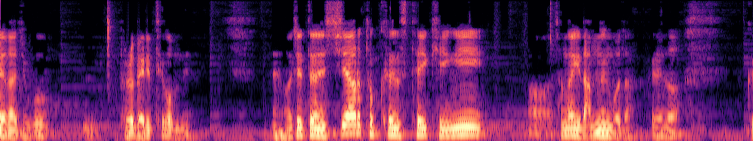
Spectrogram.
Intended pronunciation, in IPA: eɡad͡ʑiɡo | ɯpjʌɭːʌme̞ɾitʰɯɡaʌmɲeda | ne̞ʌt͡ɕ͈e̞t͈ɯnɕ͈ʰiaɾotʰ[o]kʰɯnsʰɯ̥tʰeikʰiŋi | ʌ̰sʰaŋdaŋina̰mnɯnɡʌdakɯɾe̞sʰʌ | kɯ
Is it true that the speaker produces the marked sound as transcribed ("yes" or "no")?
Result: yes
